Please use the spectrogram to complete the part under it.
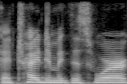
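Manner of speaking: ordinary delivery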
